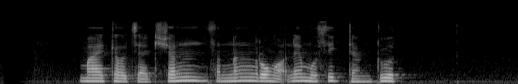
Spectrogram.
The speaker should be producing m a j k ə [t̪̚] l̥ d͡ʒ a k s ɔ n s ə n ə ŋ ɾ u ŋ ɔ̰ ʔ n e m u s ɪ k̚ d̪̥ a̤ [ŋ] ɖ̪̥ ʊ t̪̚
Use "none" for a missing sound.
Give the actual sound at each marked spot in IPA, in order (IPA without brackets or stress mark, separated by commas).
none, ŋ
